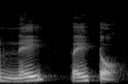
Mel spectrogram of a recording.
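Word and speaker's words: Naypyidaw: बात करते हैं म्यांमार की, तो म्यांमार की कैपिटल है दोस्तों नई पैटो, नई पैटो, ठीक है, इसका प्रोनाउंसिएशन ये होता है, और यहाँ की करेंसी है क्याट, KYAT, क्याट।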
